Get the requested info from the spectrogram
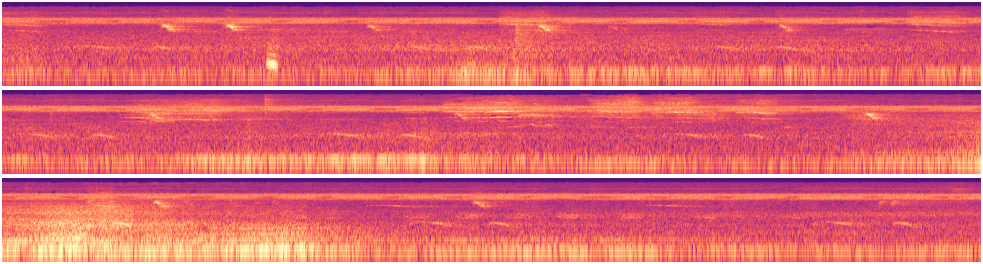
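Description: Insect chorus trilling steadily at a high pitch, with scattered short chirps over it. About two-thirds of the way through, a louder rushing noise swells for a couple of seconds.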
